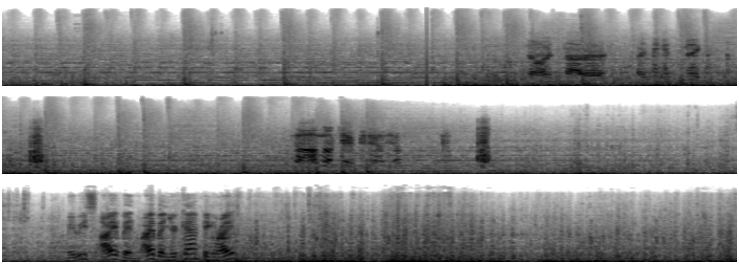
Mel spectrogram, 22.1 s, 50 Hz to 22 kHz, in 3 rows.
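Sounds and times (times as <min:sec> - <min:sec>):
music: 0:00.0 - 0:14.2
road and engine rumble: 0:00.0 - 0:22.0
indistinct voices: 0:05.0 - 0:08.0, 0:10.2 - 0:12.3.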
